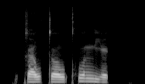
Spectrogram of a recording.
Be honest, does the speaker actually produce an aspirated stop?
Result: yes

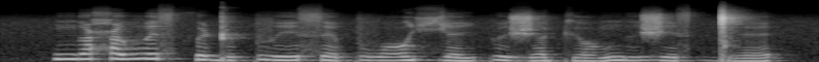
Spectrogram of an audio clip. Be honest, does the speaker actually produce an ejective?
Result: no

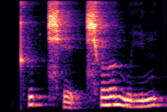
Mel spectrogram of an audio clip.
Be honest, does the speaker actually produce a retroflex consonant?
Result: no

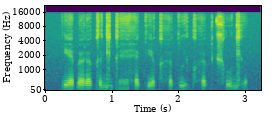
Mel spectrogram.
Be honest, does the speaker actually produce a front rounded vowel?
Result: yes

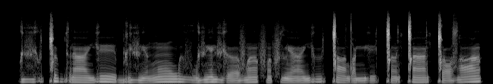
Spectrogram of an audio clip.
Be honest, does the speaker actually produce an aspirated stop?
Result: no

